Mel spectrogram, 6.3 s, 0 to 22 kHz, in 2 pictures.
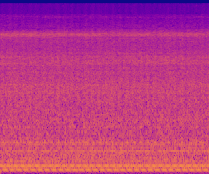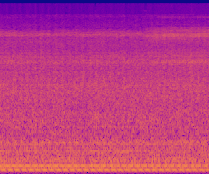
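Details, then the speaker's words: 1972 Chevy C10 carbureted engine, first start after installing Carb Cheater spacer and O2 sensor, running rich (AFR 10): rough idle with steady airy hiss; owner suspects a serious vacuum leak. "Know what that was, but it sounded like it had a pretty serious vacuum leak."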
